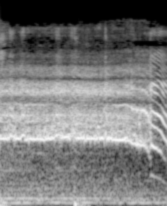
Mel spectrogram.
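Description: A male anime character from Classroom of the Elite lets out a long, loud, sustained scream that holds steady and then breaks off with a wavering tail near the end.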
